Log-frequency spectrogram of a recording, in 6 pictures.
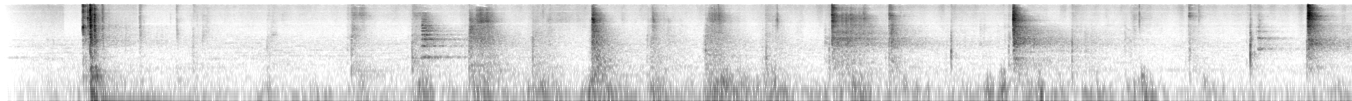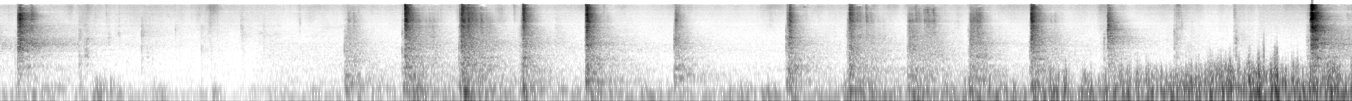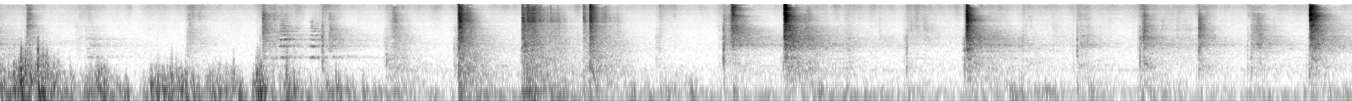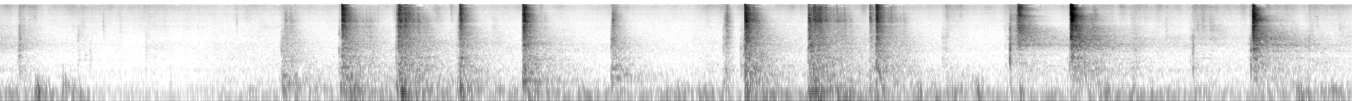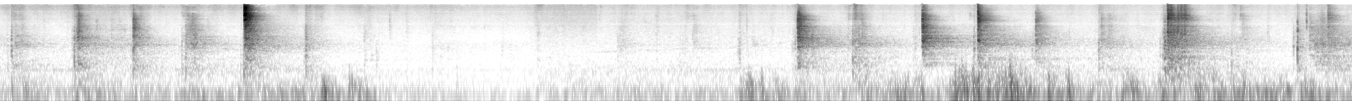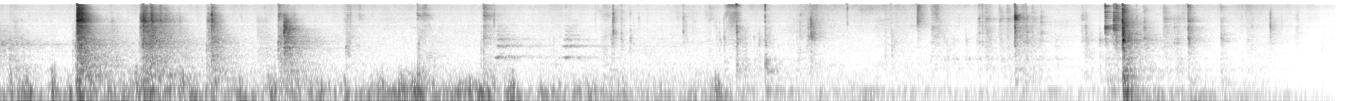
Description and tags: Walk on metal floor, iron, tin - Pasos en metal, hierro, chapa
footsteps iron metal tin pasos hierro chapa
hierro, footsteps, metal, chapa, iron, tin, pasos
